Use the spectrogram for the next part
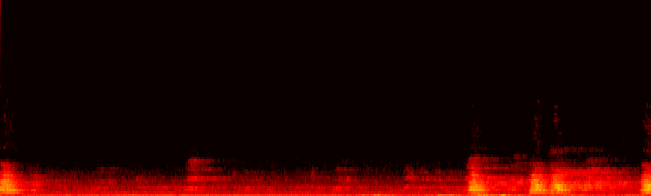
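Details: Kochi street dogs at night in Kabul. Mostly a low rumbling background with a faint bark, then a cluster of loud, coarse barks over the last three seconds.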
